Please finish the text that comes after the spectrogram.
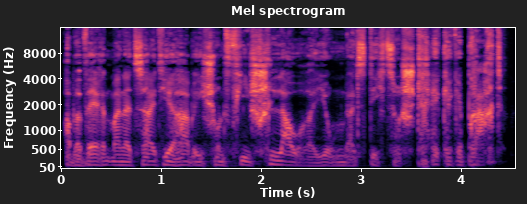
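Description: A man voicing a stern older female librarian who speaks slowly, low and with quiet menace in an audiobook reading. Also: steady tone, breathy edge, dry recording, studio quality, full character voice. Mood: menacing. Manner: slow, low, quietly threatening.

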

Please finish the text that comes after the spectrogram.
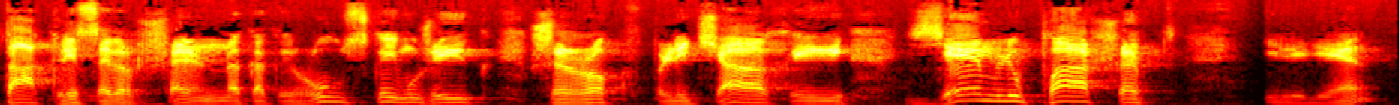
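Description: An actor playing a ponderous, curious and formally polite official in a classic stage comedy, deliberate and ruminating in his speech. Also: on the low side, big pitch swings, bright, forceful tone, full character voice. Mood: curious, pondering.

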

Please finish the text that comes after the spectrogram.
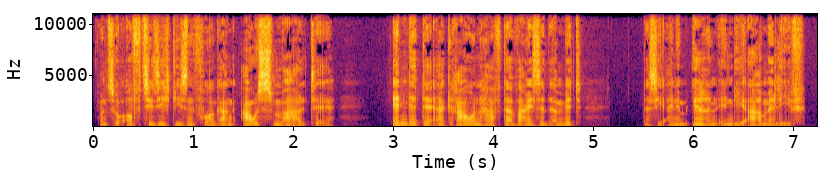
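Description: A man's voice: on the low side, expressive, normal speed, dry recording, clean studio sound. A man narrating literary prose as the narrator of a radio drama.

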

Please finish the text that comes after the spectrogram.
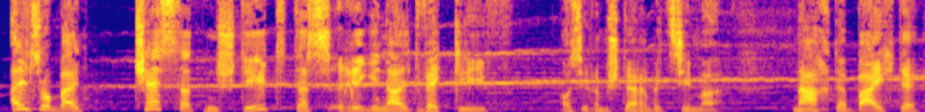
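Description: A high-voiced, naive film comedian. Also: male voice, lively intonation, unhurried. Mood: hesitant recounting. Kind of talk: radio play acting. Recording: long reverb of a tunnel, music behind.

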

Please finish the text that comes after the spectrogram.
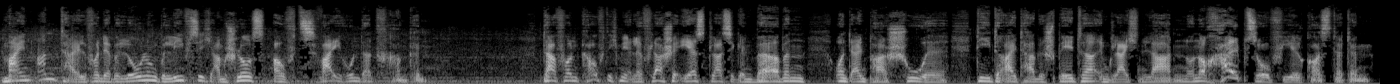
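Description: An actor playing a laconic, world-weary private detective with dry, deadpan delivery in a hard-boiled radio play. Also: male voice, medium pitch, measured pace, vocal fry, a little hiss or hum, exaggerated voice. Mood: wry, weary.

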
